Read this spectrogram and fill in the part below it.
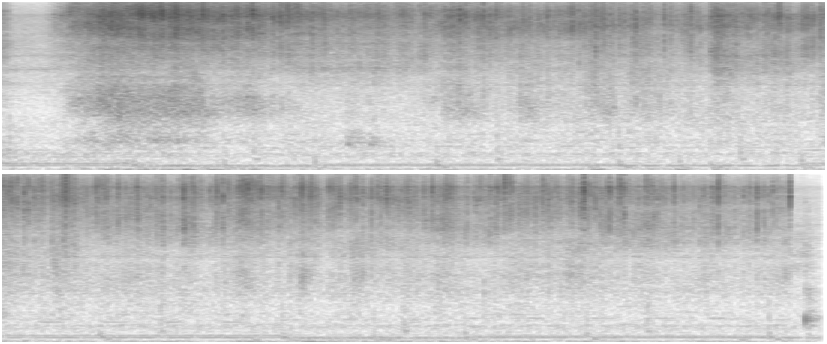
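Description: Chicken for butter chicken fries in a pan with a steady, close hiss and crackle that holds evenly throughout, with no one talking.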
